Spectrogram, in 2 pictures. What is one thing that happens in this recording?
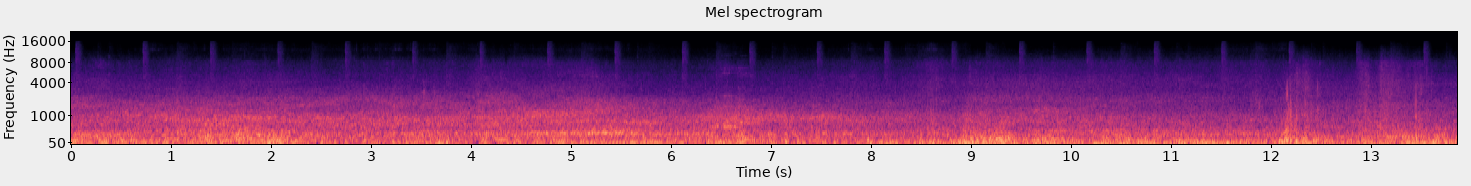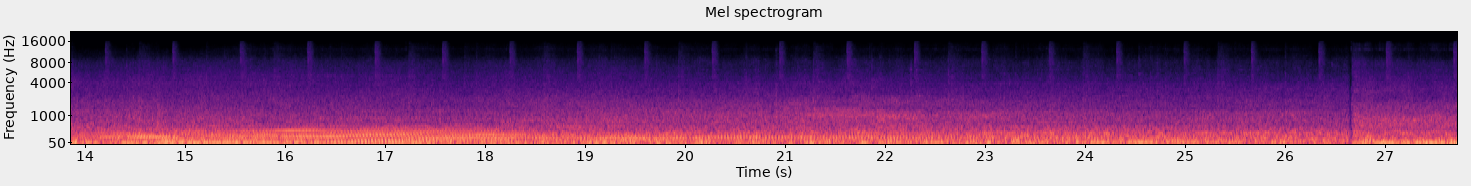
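Wind buffets the microphone steadily throughout.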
